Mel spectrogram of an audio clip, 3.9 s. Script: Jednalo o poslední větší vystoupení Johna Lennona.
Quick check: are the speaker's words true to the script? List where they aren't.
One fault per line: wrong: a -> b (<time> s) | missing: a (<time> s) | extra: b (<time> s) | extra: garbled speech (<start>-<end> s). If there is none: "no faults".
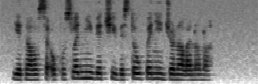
extra: se (0.6 s)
